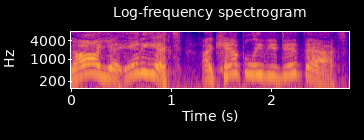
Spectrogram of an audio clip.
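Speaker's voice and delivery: exasperated, high-pitched mock outburst; mock road-rage yelling. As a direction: act out yelling from behind the wheel. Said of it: "screaming and yelling".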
